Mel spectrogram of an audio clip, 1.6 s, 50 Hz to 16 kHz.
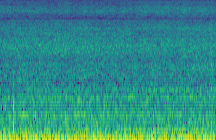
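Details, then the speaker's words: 1990 Dodge Grand Caravan LE, likely original engine at 275 (thousand), just started after storage: smooth, low, even idle with no lifter tick or knock, dead silent where it used to be ticky when bought. Normal idle. "Listen to that motor pur. Remember how ticky that was when we first bought it? That motor is dead silent for 275."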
